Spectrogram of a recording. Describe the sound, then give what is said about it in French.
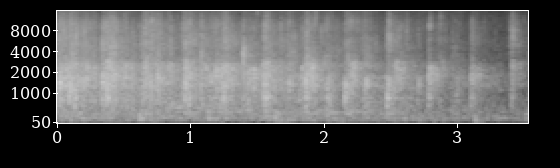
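An audience applauds at the end of a debate, a dense patter of many hands clapping at an even level that thins slightly toward the end, with no voices standing out. “Merci sous les applaudissements du public.”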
